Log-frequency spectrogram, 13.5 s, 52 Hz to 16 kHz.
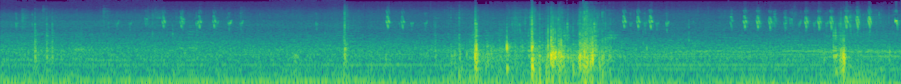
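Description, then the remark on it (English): A wild bird that has just been captured, bird number 369, lets out a burst of harsh, loud squawks midway through, with a later single squawk, while faint high chirps repeat over a steady low background hum. “So recording, that last bird was just captured, and that'll be bird number 369.”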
